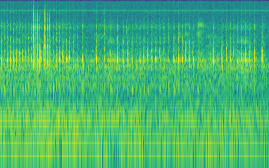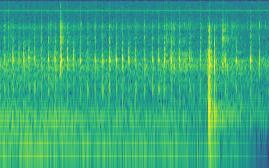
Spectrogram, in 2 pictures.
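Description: A bicycle freewheel ticks rapidly while coasting.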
